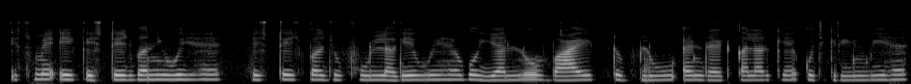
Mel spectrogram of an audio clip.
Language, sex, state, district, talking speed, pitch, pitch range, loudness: Hindi, female, Bihar, Samastipur, 170 wpm, 215 Hz, 205-220 Hz, -30 LUFS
